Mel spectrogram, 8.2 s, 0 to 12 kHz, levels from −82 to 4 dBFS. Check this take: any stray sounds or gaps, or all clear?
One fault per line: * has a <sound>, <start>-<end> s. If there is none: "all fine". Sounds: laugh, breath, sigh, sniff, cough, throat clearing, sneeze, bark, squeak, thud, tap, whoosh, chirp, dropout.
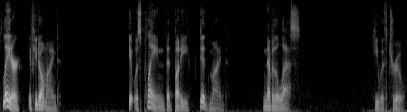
all fine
